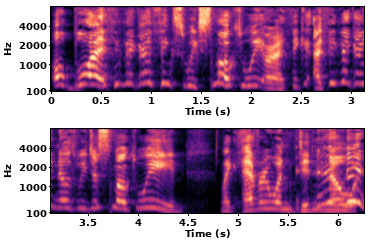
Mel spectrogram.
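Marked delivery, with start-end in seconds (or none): 0.0-4.5 put-on very loud, pitched-up remark. Retelling what they said after the man who patted them down left, very loudly. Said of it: "And I very loudly went".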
